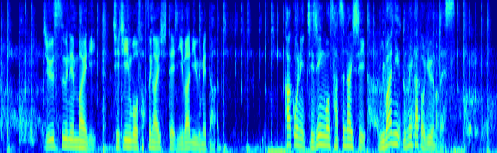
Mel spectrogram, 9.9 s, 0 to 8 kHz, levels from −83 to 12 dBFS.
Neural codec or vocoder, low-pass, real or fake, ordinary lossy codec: codec, 16 kHz, 2 kbps, X-Codec, HuBERT features, trained on LibriSpeech; none; fake; none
